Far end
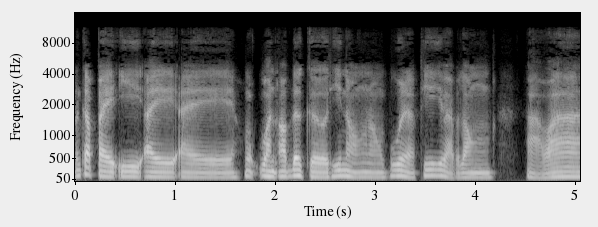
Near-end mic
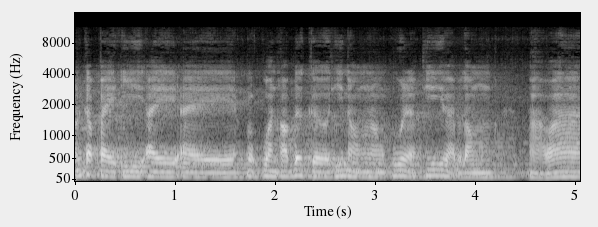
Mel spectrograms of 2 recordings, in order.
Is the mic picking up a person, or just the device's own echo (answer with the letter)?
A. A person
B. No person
B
